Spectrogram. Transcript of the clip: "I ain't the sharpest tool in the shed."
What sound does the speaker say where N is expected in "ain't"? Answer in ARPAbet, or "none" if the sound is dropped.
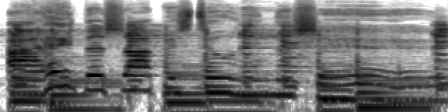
none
